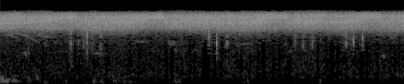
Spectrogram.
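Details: Deafening chorus of singing cicadas on a very loud day, with a close-up cicada on a tree: a dense, unbroken high-pitched hiss-like drone fills the clip, with a few faint tonal notes from tuis singing in the background.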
